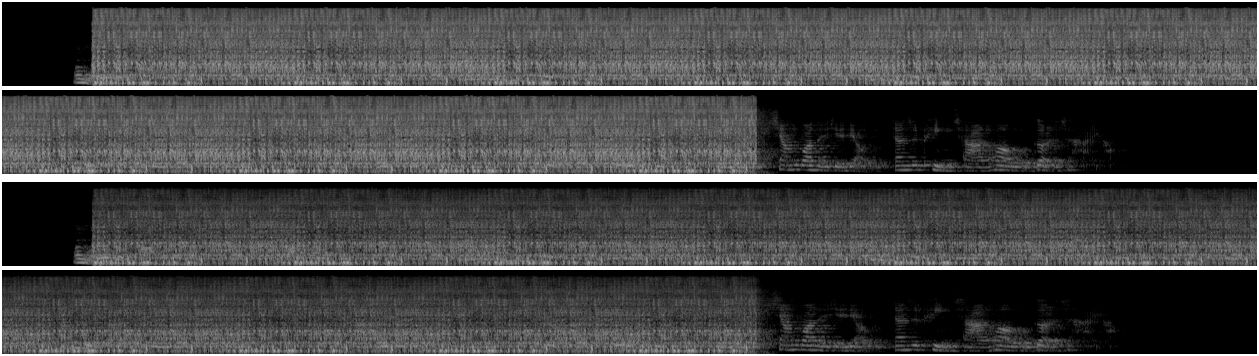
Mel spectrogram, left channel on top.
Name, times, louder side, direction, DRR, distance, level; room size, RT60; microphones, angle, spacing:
voice 1, 0.7-1.9 2.8-3.5 7.3-8.2, right 1 dB, 15° right, 5 dB, 5.2 m, -42 dB
sound 1, 0.9-20.1, left 7 dB, 45° left, 1.4 m, -27 dB
voice 2, 4.5-6.4 8.6-9.9 10.5-12.7 13.1-15.1 15.9-17.7 18.0-23.6, left 1 dB, 20° left, 2 dB, 4.0 m, -43 dB
21.5 x 19.0 x 7.8 m, 0.68 s
head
